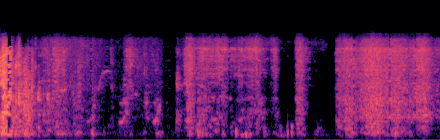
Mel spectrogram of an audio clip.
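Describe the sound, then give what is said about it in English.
Guinea pigs while their dirty cage is being cleaned: scratchy rustling and snuffling in uneven bursts, with short pauses between, and no one talking. “Are you with your guinea pigs? Yeah. I'm just cleaning the cage a bit.”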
